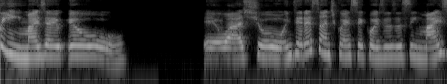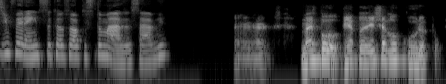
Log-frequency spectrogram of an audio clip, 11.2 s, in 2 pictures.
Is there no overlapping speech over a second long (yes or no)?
yes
